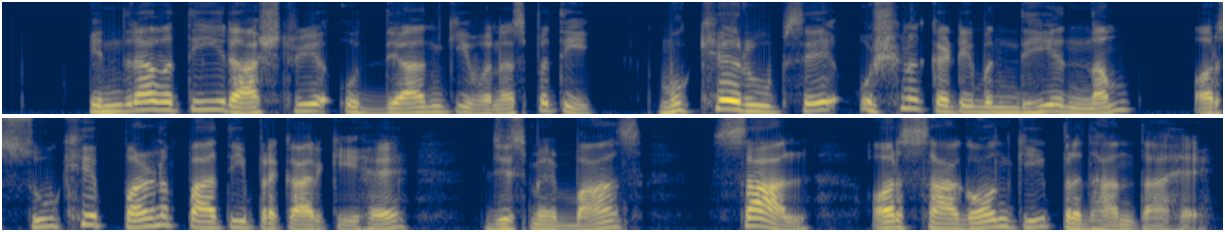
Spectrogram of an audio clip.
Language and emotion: Hindi, neutral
